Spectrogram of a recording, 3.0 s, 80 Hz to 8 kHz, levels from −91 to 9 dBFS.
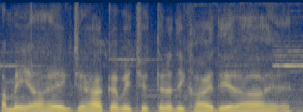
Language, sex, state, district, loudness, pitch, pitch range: Hindi, male, Jharkhand, Ranchi, -16 LUFS, 130 Hz, 120-140 Hz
